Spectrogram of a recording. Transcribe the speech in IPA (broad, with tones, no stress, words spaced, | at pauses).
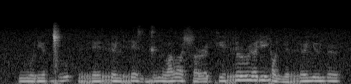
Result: nu˨ɾʲø˧ə̯ɡ͡ǀu˦ | re˨˦rø˧lʲre˦˨z ɡʲu˧nu˨˦ə̯lˠø˧ sɔ˧ɭə˧kʲø˦ rø˦ ɭø˦ə̯ɾʲø˦jɔ˨ ʎə˨rø˦lʲu˦jø˦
